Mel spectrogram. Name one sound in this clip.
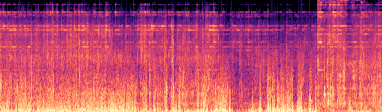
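Wind rumbles loudly past close by.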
